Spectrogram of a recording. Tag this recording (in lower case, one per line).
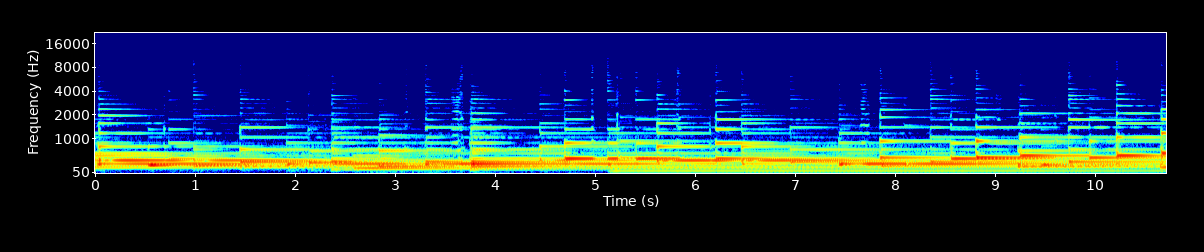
music
playing harp
harp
